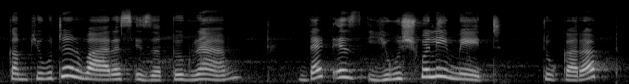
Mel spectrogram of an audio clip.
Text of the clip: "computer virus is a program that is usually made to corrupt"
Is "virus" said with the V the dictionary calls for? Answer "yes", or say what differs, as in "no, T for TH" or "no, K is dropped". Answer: yes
